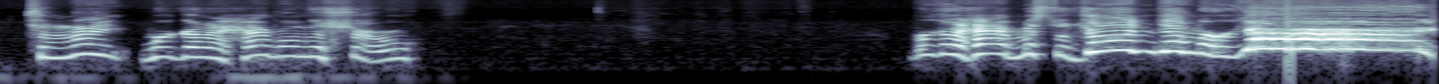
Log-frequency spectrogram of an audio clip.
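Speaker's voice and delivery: very high, very loud frog puppet voice. Speaker tells a co-viewer they sound like Kermit, then does Kermit the Frog voice. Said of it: "you sound like Kermit D. Frog".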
